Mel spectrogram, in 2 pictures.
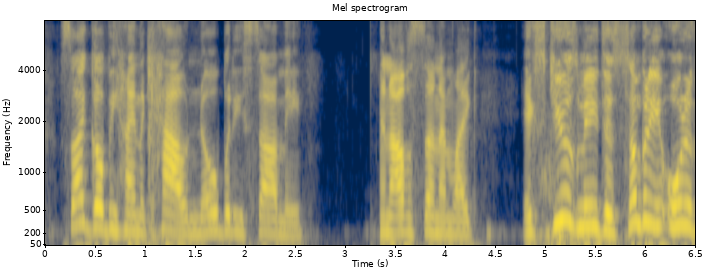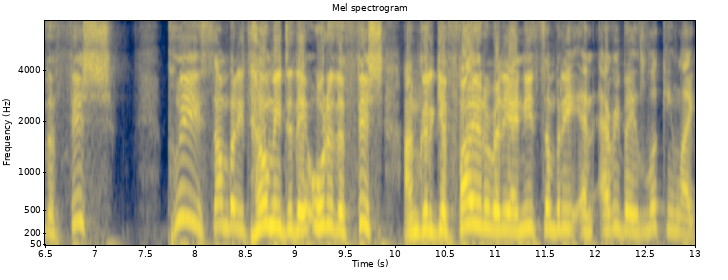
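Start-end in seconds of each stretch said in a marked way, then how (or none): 4.8-11.9 very loud, high, put-on elderly man voice.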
